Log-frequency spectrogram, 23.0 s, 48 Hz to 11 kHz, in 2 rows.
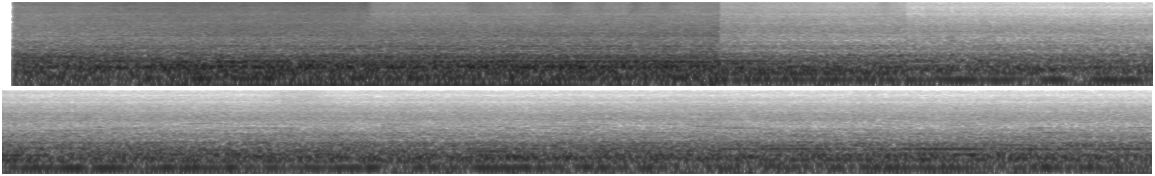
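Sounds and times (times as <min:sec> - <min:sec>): paint spray guns hissing: 0:00.2 - 0:07.2
low machinery hum: 0:00.2 - 0:23.0.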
